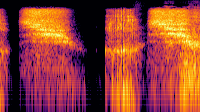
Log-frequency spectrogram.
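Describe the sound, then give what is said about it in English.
A person mimics a bear's snoring: three loud, raspy, breathy bursts of roughly half a second each, separated by brief pauses, with a hissy, airy texture. “And they go like this in caves sometimes.”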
